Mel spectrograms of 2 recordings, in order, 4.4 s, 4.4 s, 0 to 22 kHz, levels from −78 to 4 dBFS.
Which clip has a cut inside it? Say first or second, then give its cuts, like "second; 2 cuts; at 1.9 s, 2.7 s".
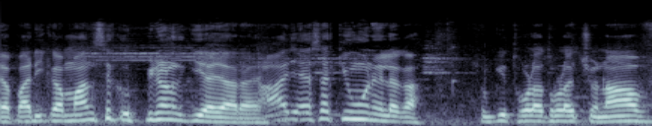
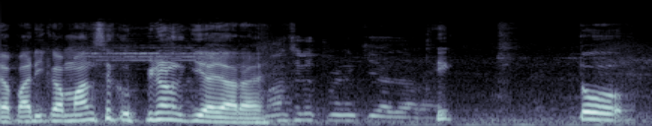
first; 1 cut; at 1.9 s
